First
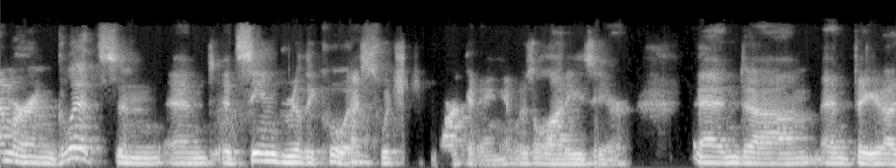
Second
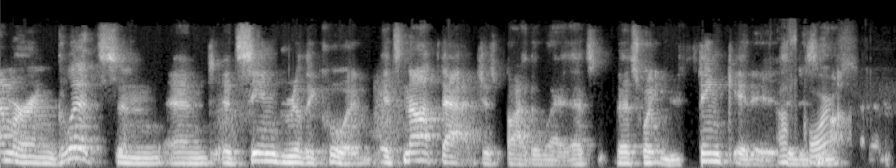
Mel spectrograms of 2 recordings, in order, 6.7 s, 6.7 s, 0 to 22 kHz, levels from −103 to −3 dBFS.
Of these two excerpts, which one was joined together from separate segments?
first; 1 cut; at 2.6 s

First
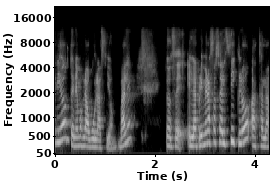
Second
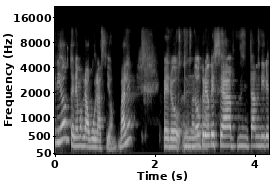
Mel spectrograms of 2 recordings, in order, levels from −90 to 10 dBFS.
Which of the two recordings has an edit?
second; 1 cut; at 2.1 s

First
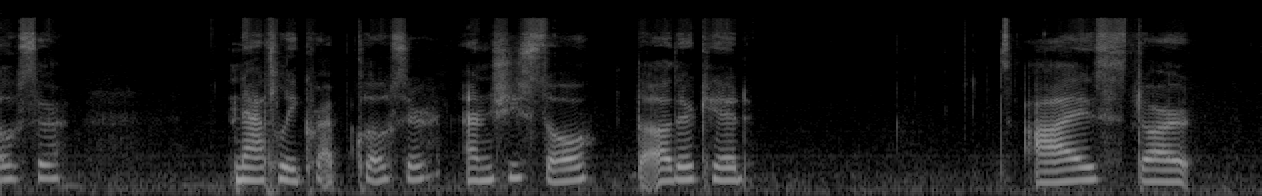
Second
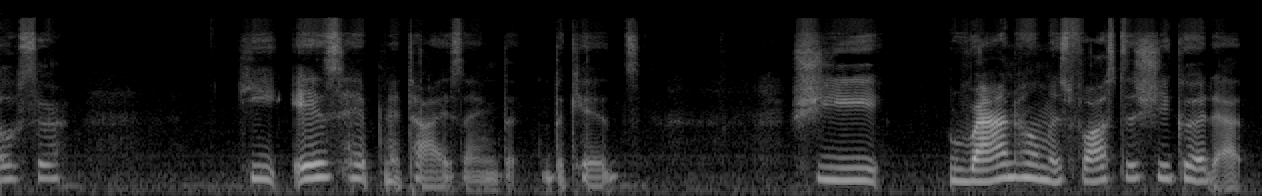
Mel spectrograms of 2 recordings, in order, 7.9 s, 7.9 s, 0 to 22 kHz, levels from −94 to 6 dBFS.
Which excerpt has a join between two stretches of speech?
second; 1 cut; at 1.4 s

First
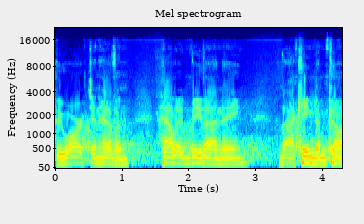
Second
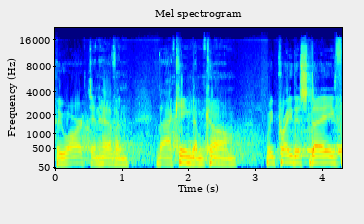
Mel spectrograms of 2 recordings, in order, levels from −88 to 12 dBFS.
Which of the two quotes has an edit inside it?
second; 2 cuts; at 1.5 s, 3.1 s

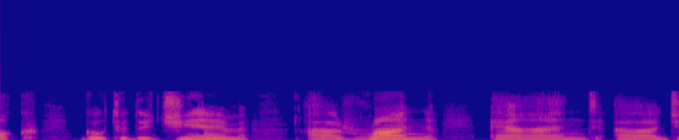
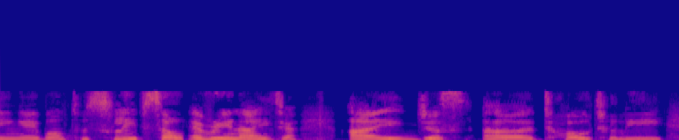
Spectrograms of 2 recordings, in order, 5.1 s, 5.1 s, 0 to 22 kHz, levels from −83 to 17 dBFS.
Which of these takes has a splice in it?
second; 1 cut; at 1.4 s

